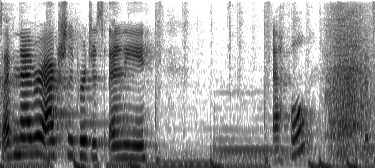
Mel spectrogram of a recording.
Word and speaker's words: Effol: I've never actually purchased any Effol, that's how you say it, products before, so that'll be something new and I'll let you guys know what I think.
